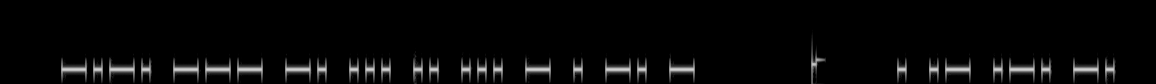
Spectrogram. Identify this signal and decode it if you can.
Morse code, heard as a keyed tone, about 15 wpm, 700 Hz. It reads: CONSISTENT EARN
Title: Sentences from Top 1500 Words - New Word Drill Alt - 15wpm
